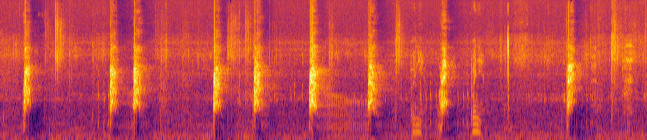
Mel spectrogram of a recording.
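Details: West Highland White Terrier barking during a voice check, sharp short barks spaced about one to two seconds apart, roughly a dozen in all, with a person speaking Russian between them and a faint background hum.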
